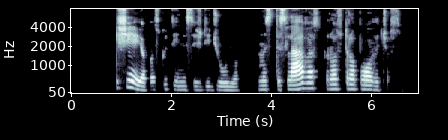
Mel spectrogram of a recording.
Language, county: Lithuanian, Vilnius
